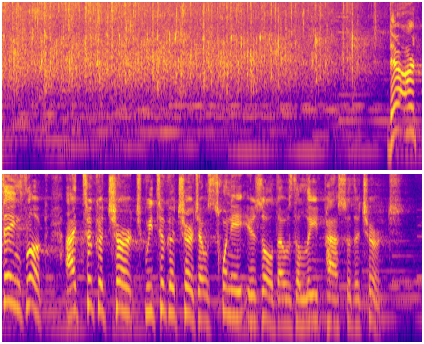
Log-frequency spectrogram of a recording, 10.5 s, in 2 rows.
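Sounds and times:
audience clapping: 0.0s - 5.1s
speech: 4.8s - 10.3s.

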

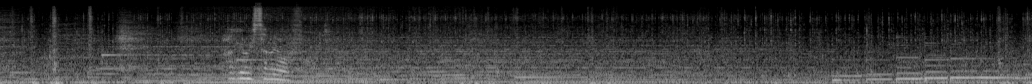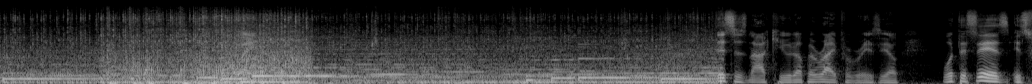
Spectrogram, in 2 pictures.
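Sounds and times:
aircraft engine droning in a film clip: 0.0s - 17.6s
speech: 2.3s - 3.2s, 17.6s - 20.6s.

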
